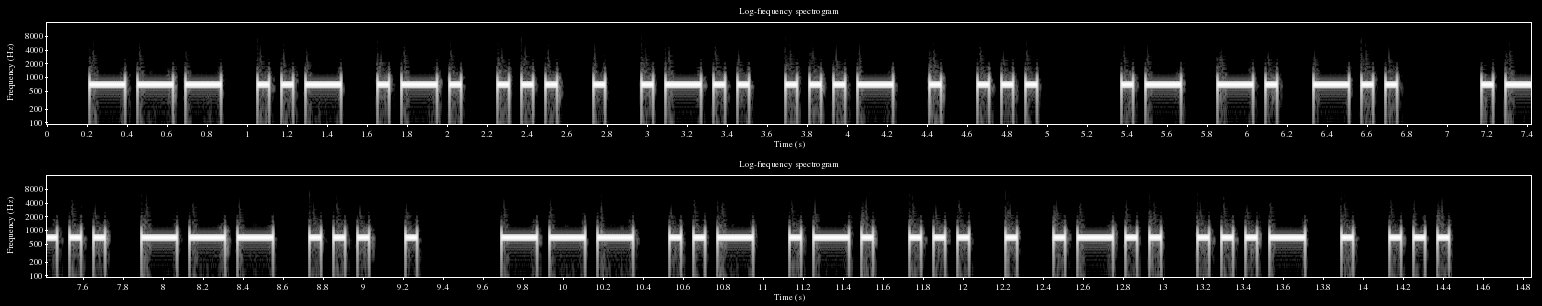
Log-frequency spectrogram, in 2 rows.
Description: Morse code, heard as a keyed tone, about 21 wpm, 700 Hz. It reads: OURSELVES AND LOSE OURSELVES
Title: Difficult Sentences with Hints - 20wpm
